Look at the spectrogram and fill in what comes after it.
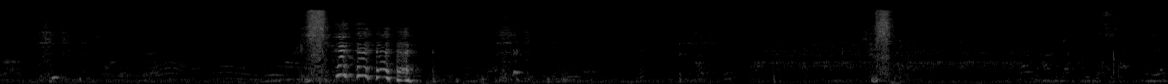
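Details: Dog sneezing: short, sharp bursts of air, followed later by a single clear sneeze in a quiet room with faint voices.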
